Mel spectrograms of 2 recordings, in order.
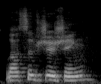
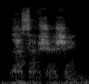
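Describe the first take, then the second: First: Said in the usual way. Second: Very soft whispered aside; hushed, voiceless echo. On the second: Real, not acted. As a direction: whisper it to yourself. Repeats it to self, whispered.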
